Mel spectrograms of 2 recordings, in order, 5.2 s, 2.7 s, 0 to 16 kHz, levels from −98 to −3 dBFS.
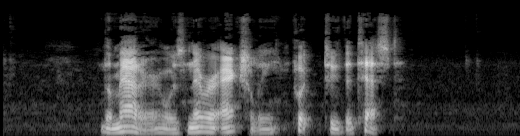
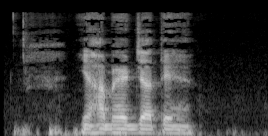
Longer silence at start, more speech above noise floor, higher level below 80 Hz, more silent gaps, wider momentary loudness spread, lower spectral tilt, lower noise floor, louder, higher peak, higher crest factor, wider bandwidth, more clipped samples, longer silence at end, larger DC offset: first, 1 s vs 0.15 s; first, 49 dB vs 36 dB; second, -64 dBFS vs -46 dBFS; neither; about the same, 16 LU vs 18 LU; about the same, -4 dB/octave vs -5 dB/octave; first, -73 dBFS vs -60 dBFS; first, -22 LUFS vs -25 LUFS; first, 0 dBFS vs -6 dBFS; about the same, 26 dB vs 22 dB; about the same, 11 kHz vs 11.5 kHz; neither; first, 1.2 s vs 0.75 s; neither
